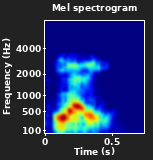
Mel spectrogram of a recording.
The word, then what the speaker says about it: Fieri: It's Fieri. It's Fieri. See, in Italian, E-R-N-I is rolled. It's Fieri. It doesn't have a T in it. Everybody wants to put a T in it, but it's Fieri.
